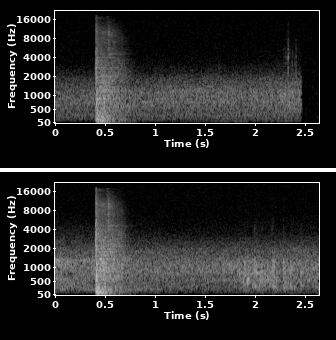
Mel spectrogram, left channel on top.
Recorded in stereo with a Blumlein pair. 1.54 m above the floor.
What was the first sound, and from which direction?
A gunshot, 20° right.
